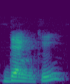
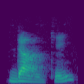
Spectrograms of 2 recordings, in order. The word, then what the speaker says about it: Denki: heist remember i hi Thank You is Denki in some places it's donkey Genki a traditional way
